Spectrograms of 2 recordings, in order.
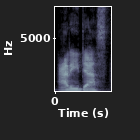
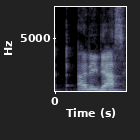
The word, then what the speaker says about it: Adidas: Fun fact, did you know Adidas is a German company? Das is a German word. It is pronounced Adidas. There it is pronounced Adidas here and it's pronounced Adidas in most of the world.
